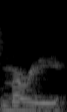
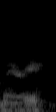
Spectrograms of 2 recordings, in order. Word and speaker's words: Marie: Also, it's Marie, not Mary. Mary spelled with a Y. It's Marie. So it is.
